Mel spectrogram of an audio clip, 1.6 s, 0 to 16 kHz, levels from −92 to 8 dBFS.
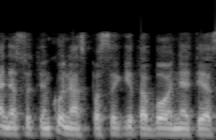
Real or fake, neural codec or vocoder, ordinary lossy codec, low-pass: real; none; AAC, 64 kbps; 7.2 kHz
